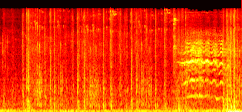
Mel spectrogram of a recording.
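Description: In Skyrim, steady clip-clop of horse hooves throughout, then a loud horse whinny near the end, with a faint mechanical game-like background.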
